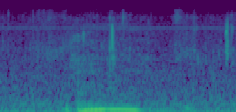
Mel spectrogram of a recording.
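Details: Pet fox described as sometimes sounding like a pig, indoors with its keeper: one short, low, pig-like grunt, quiet and brief.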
